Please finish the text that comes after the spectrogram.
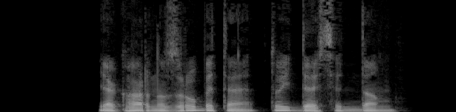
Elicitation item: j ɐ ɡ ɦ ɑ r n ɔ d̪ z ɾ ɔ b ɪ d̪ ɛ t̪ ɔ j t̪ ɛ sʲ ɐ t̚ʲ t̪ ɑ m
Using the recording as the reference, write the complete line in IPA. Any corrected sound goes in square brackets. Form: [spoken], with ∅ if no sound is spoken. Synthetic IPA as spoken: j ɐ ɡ ɦ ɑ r n ɔ [∅] z ɾ ɔ b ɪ [t̪] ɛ t̪ ɔ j [d̪] ɛ sʲ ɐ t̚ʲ [d̪] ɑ m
